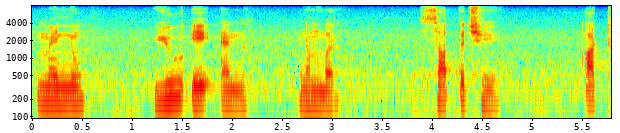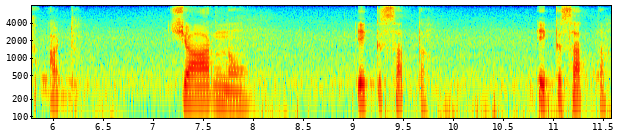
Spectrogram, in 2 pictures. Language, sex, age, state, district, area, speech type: Punjabi, male, 30-45, Punjab, Bathinda, urban, read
